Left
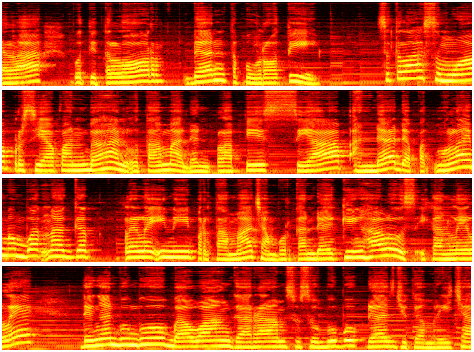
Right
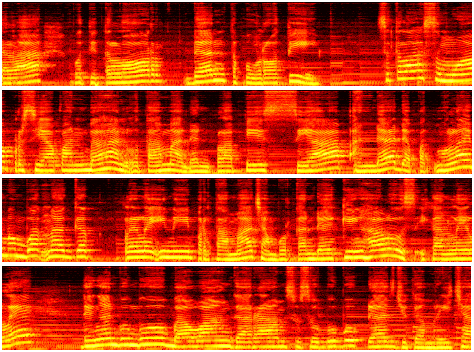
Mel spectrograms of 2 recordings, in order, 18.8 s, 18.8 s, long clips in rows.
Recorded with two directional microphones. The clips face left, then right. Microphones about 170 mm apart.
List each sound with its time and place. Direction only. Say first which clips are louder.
0.0 s speech: left 3 dB; 80° left
3.8 s speech: left 4 dB; 90° left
